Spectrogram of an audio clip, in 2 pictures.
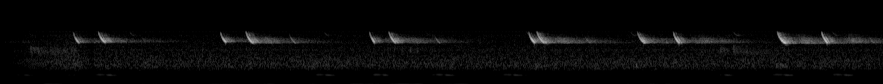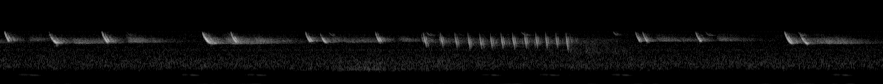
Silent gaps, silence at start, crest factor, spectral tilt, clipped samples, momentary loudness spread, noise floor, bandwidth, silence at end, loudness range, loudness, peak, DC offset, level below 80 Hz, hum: none; 0.75 s; 24 dB; 4.5 dB/octave; under 0.1%; 24 LU; -59 dBFS; 5 kHz; 0.3 s; 8 LU; -26 LUFS; -8 dBFS; under 0.1%; under -90 dBFS; none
